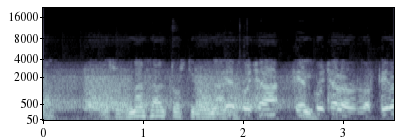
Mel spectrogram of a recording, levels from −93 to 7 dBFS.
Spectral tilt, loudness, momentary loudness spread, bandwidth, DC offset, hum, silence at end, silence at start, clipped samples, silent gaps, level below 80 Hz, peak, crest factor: -9 dB/octave; -16 LUFS; 5 LU; 4.1 kHz; under 0.1%; none; 0 s; 0 s; under 0.1%; none; -44 dBFS; -2 dBFS; 12 dB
